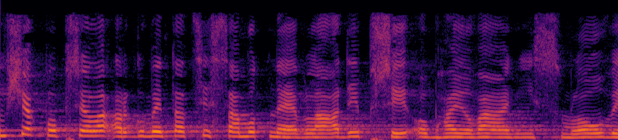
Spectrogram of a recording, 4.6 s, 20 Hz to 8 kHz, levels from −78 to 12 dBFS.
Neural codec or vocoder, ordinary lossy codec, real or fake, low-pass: none; MP3, 48 kbps; real; 7.2 kHz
